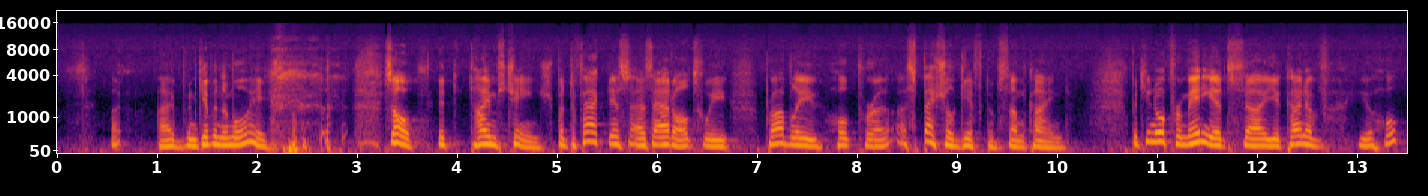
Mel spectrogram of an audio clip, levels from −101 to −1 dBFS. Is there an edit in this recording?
no; 0 cuts

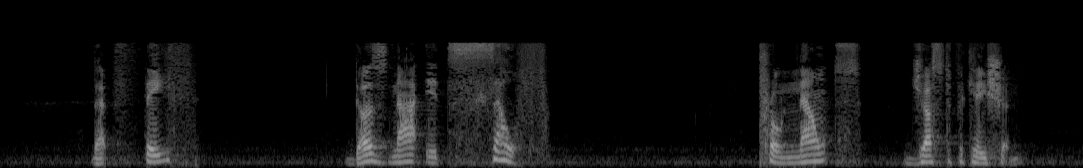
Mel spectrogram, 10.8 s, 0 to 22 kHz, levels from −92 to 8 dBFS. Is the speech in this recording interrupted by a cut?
no; 0 cuts

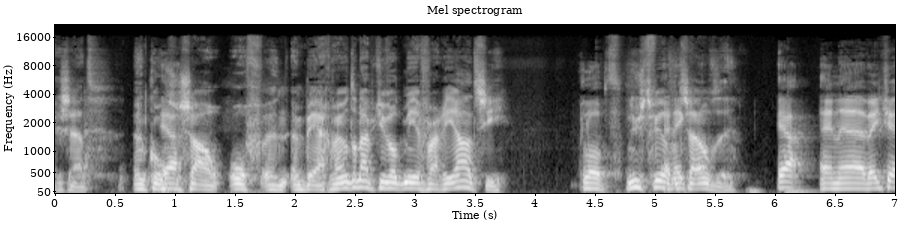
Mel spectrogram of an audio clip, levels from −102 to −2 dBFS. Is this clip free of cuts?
yes; 0 cuts

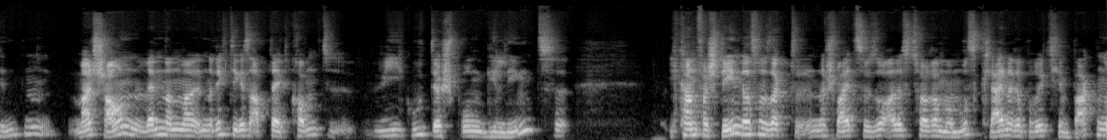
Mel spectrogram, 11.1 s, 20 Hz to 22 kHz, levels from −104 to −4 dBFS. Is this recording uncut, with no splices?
yes; 0 cuts

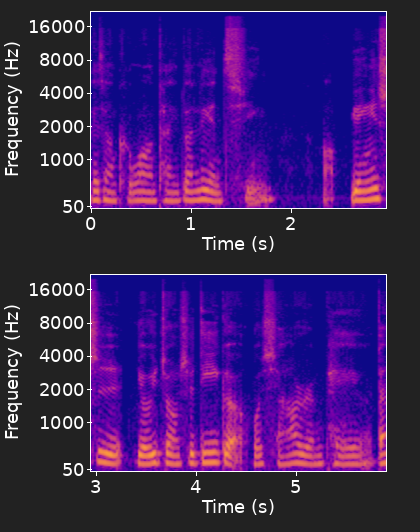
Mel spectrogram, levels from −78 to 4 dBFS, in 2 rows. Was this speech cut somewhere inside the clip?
yes; 1 cut; at 2.5 s

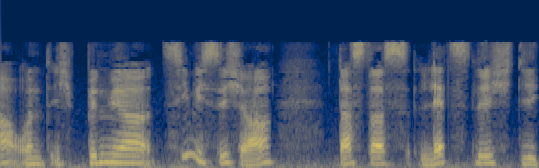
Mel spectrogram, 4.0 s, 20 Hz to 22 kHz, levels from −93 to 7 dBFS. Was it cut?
no; 0 cuts

